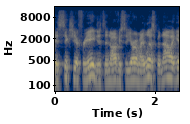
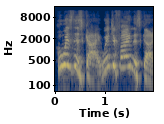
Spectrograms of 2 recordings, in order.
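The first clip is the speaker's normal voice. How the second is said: mock-incredulous, pitched high; imitated amazement; 10 semitones higher than usual. Guys asking the boss about an unknown newcomer, imitated amazement. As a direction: play the baffled teammate, voice leaping up. Acting out teammates' astonished questions.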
